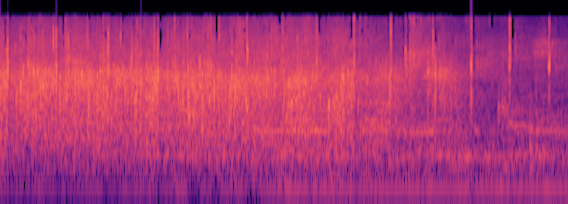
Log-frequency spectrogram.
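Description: Audience applauding, the clapping thinning out and fading over the last couple of seconds into a few separate claps.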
